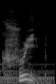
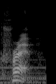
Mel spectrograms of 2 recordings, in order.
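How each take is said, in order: First: The vowel is a long ee sound. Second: The vowel is a short e sound. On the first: The speaker calls it wrong. "They're pronouncing them creep" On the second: The speaker calls it right. "It's crepe"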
